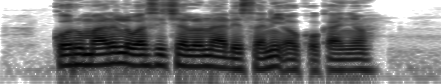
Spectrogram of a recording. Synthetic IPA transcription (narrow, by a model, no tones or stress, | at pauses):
koɾumaɾɛlwas̬ɪt͡ʃalɔnadɛsanɪʔɔkɔkaɲɔ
